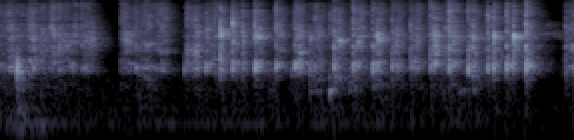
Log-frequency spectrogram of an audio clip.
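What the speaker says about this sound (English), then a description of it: "Now we're going to mix that up." A spoon beats mayonnaise, canned soup and butter in a bowl for a cabbage casserole, making quick repeated scraping clinks in an uneven rhythm, close and clear, with no talk.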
